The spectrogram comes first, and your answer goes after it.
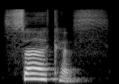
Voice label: "circus", british english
